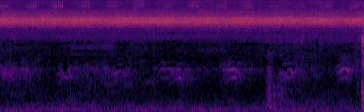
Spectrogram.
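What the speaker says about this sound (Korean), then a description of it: "까마귀 소리 때문에 겁나?" Crows cawing outdoors over a grassy lawn, several harsh calls spaced in an irregular rhythm, moderately far, over a steady high-pitched insect-like background hiss.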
